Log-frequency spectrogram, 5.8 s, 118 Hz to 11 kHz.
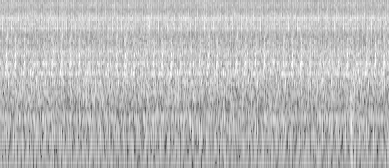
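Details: Mercedes Vaneo or A-Class 1.6 petrol, after engine flush and oil change; steady idle with fast light ticking over the top end throughout, hydraulic lifters still ticking.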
